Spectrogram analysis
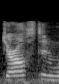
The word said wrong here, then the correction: Jarthus: Wastes? – Jarthus. – Jarthus Wastes.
